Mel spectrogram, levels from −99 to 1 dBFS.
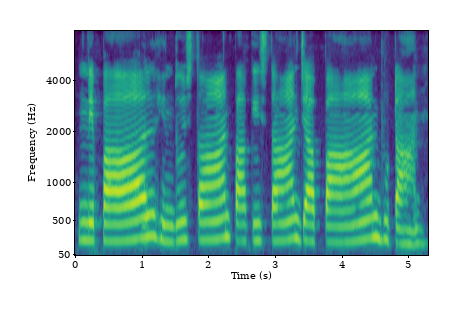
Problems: constant background noise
